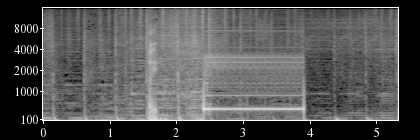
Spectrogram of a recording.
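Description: Telephone tones sound as a call is redialled. A regular series of short repeated pulses is broken by a brief burst of other noise, then a steady tone holds for about a second and a half before the pulses resume.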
